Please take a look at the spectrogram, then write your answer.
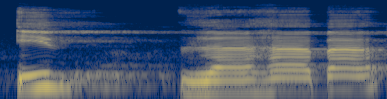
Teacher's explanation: پہلا زال جو ہے وہ ساکن ہے، پیش نہیں ہے، دوسرے زال کے ساتھ اس کو ملائیں گے. اذ ذهب، دو زال آ گئے نا تو پھر وہ ادغام مثلین ہوا.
